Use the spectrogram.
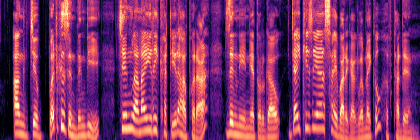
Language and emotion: Bodo, happy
